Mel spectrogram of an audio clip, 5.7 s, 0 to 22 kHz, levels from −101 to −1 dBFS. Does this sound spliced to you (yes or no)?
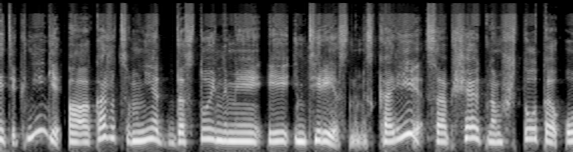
yes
